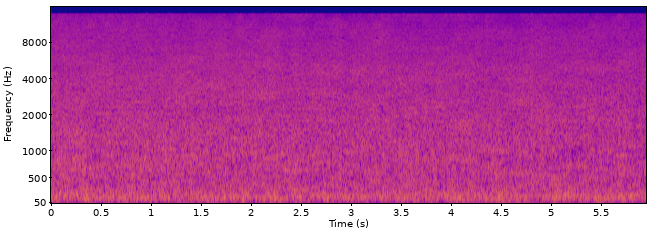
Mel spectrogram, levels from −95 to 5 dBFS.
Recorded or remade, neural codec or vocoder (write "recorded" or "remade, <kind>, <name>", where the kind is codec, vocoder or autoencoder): remade, codec, SNAC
